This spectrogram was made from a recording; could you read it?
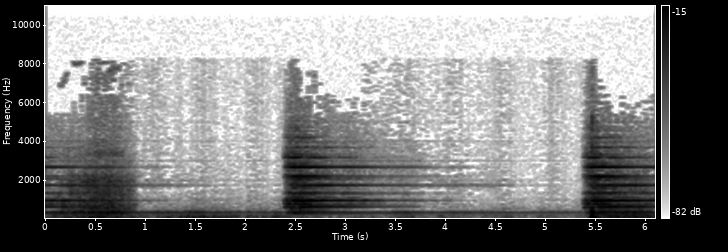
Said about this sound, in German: Ist echt schön. Was habe ich dieses Glockenläuten vermisst, als hier nach der Flut auch kein Strom, in der Kirche war lange kein Strom, es hat lange nicht geläutet. Das war schon bewegend, als die endlich wieder angefangen haben zu schlagen.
